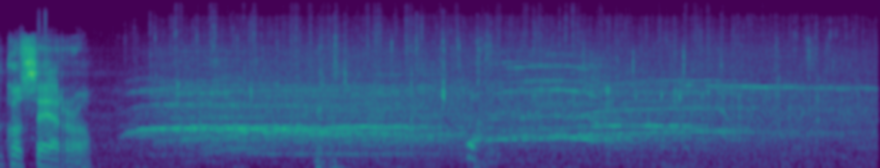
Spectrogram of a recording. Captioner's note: attendees cheering and applauding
